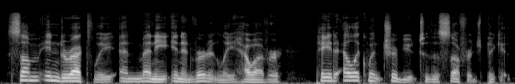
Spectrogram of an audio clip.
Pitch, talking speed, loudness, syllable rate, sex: 135 Hz, 150 wpm, -19 LUFS, 6.6 syllables/s, male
